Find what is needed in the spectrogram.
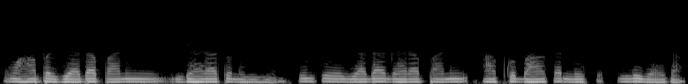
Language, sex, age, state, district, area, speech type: Urdu, male, 30-45, Telangana, Hyderabad, urban, spontaneous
